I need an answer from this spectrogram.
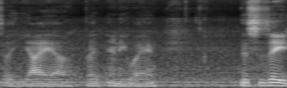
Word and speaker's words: Gaia: It's actually not pronounced Gaia, it's a Yaya, but anyway.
